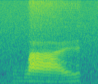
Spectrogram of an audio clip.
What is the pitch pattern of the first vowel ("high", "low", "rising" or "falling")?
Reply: low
